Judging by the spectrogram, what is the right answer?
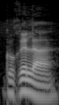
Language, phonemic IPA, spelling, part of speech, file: German, /ɡoˈʁɪla/, Gorilla, noun, De-Gorilla.ogg
- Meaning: gorilla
